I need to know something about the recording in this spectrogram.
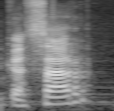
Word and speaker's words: cazar: en Sudamérica no decir cazar con z no decimos como en España cazar lo pronunciamos cazar y prácticamente lo pronunciamos igual pero sin Z con s con s la pronunciación es con s no sí sí no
